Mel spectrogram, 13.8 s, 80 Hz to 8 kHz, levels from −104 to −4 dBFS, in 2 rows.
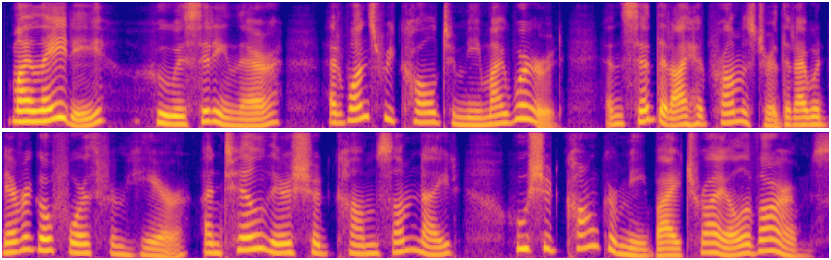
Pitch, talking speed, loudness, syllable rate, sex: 210 Hz, 185 wpm, -21 LUFS, 4.5 syllables/s, female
